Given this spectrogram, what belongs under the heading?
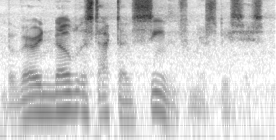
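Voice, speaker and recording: A man playing a gravelly, proud wounded dragon. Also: sits low, very animated, normal speed, slight background noise, exaggerated voice. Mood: relieved, grudging. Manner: haughty and scornful, grudging. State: in pain, tired. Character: proud wounded male dragon, haughty, boastful. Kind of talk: ASMR fantasy roleplay.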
